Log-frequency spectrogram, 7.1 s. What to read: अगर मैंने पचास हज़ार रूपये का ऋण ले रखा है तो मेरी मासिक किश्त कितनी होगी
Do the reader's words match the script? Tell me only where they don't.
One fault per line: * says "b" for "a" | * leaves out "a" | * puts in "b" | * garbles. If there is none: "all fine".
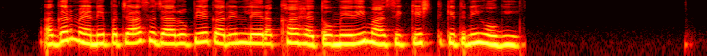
all fine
